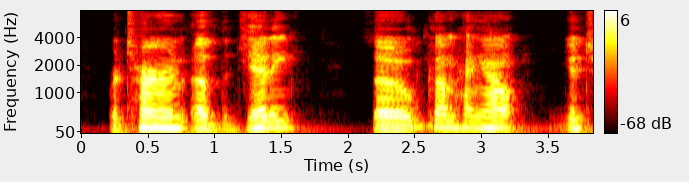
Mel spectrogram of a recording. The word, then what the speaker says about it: Jedi: It's not Jedi, it's Jedi. This is the Jedi. I mean, it's pronounced Jeddah, so it should be pronounced Jedi. If you think about it. I don't know. Oh. I like saying Jedi. No, Jedi's fun. Sounds like Yeti.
